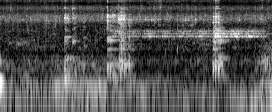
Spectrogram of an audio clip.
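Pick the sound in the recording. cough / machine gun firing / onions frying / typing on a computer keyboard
onions frying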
